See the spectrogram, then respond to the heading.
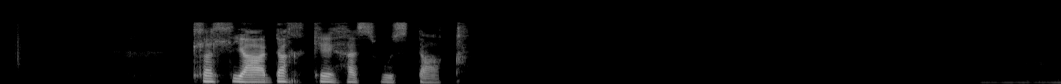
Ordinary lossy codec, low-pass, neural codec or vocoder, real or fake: MP3, 64 kbps; 7.2 kHz; none; real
